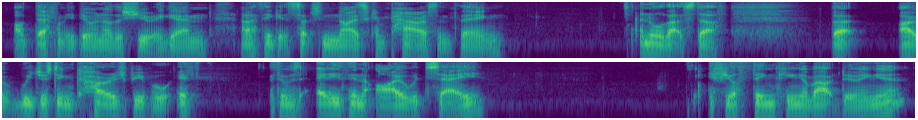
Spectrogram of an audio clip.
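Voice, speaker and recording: A man's voice: low voice, fairly even intonation, brisk, long pauses, no echo, clean studio sound. A man, a fitness coach, co-hosting a casual podcast chat and rambling with many restarts.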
